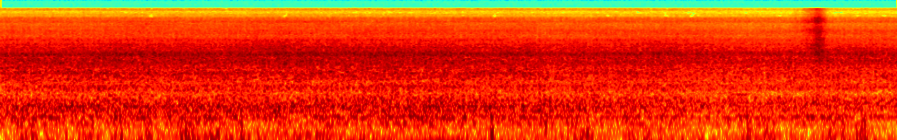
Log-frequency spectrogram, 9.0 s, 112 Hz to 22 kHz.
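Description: Steady low rumble and hiss of background noise, with no distinct knocks or clicks, and a faint tick about 8 seconds in.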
